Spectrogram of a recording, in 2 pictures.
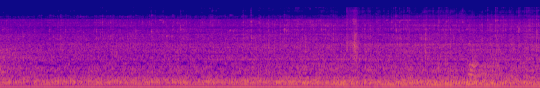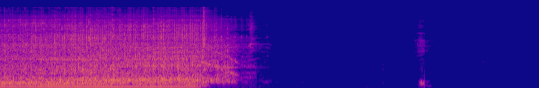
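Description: The drive motor of a battery-charging training kit runs steadily with a low hum, turning a dynamo through a V-belt that is charging a lead-acid battery. About seven and a half seconds in it is switched off, and the sound dies away within half a second.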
